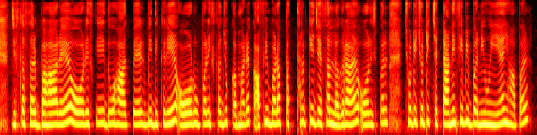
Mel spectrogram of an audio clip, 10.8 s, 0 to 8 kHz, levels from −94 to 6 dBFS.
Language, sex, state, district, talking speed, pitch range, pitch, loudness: Hindi, female, Bihar, Sitamarhi, 210 wpm, 255-285 Hz, 265 Hz, -14 LUFS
